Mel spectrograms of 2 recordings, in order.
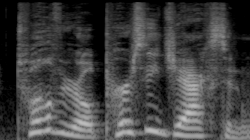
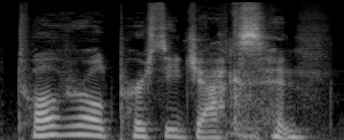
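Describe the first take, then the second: First: It is read in a put-on newscaster voice. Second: It is read in a plain, ordinary voice.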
